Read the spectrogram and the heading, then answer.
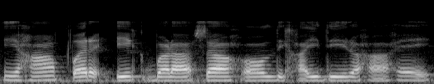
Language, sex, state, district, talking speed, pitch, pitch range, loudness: Hindi, male, Jharkhand, Deoghar, 140 wpm, 180 Hz, 175-185 Hz, -16 LUFS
